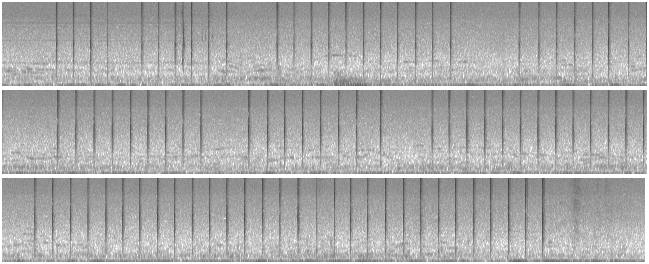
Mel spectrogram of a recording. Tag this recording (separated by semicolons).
fel; fingernail; gear; hiss; iriver; preamp; soundman-okm; tapping; testing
